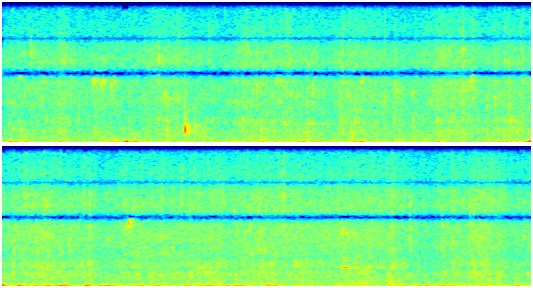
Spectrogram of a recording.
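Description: Wind buffeting the microphone in an uneven low rumble, over small waves lapping at a lake shore. A few faint, short high-pitched chirps come through, and there is a single click about two seconds in.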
